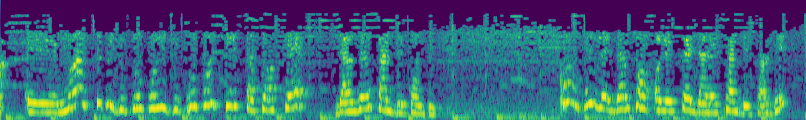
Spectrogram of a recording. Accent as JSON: {"language": "French", "country": "Mali", "said": "Oui, chez nous au Mali, cette affaire a suscité beaucoup de problèmes entre le gouvernement et la population."}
